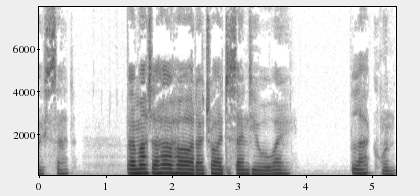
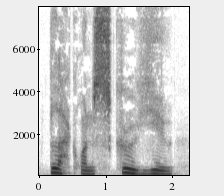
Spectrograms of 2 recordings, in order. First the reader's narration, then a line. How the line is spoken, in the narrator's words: Onali spat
